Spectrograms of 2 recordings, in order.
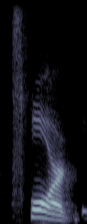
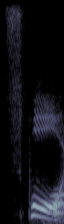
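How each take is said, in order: First: The final R is pronounced, American style. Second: The final R is silent, British style. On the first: "Kalau orang Amerika R di akhir pasti bunyi" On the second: "kalau orang Inggris R-nya nggak bunyi di akhir ya"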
